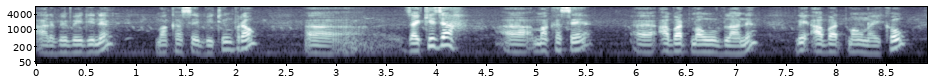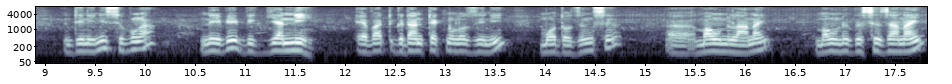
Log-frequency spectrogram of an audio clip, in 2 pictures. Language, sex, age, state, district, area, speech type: Bodo, male, 30-45, Assam, Udalguri, rural, spontaneous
